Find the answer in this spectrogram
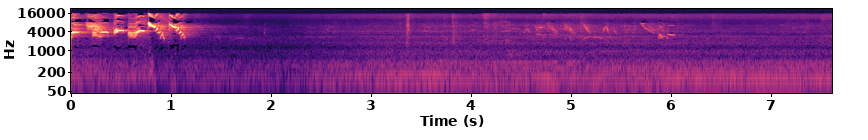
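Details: Young novice double-collared seedeater singing: a loud, rapid second-long burst of high, buzzy twittering notes, then quieter scattered high chips over a steady low rumble like distant traffic.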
